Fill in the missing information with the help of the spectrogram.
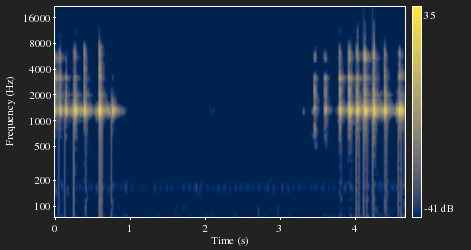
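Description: A wooden stick taps and scrapes the ridged back of a hand-sized, carved, hollow wooden frog guiro. A quick cluster of dry, hollow clicks sits around a woody pitch with bright overtones. After a long silence, a second, busier run of clicks follows, each one stopping almost instantly.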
